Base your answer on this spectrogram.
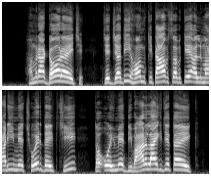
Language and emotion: Maithili, fearful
